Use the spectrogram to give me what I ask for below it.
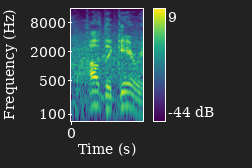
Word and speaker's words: Aldegheri: I know they pronounce it Gary. Aldegheri.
